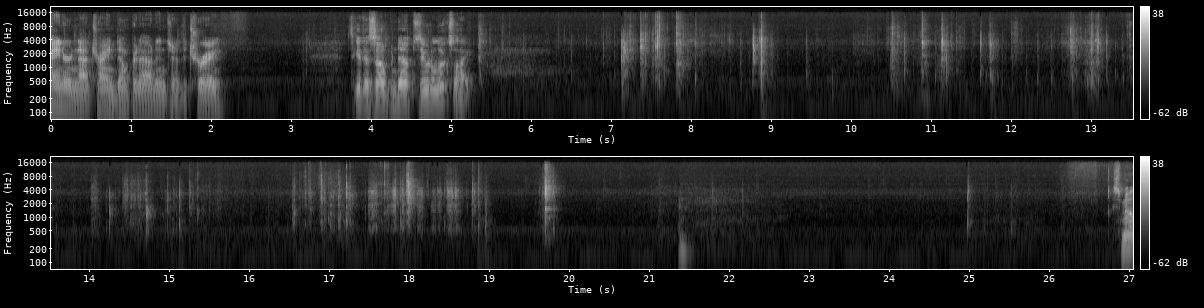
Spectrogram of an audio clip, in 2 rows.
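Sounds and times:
foil crinkling and crumpling: 5.2s - 15.6s, 16.5s - 19.0s
foil lid being peeled: 6.3s - 9.2s, 10.0s - 15.4s, 16.6s - 19.0s.

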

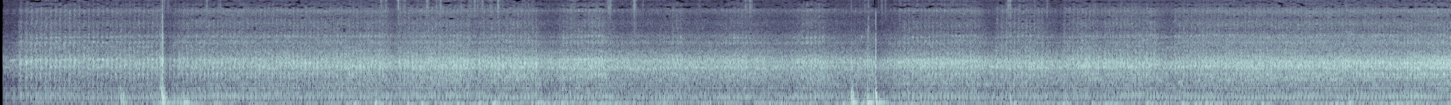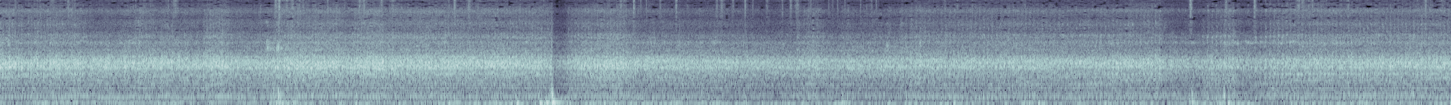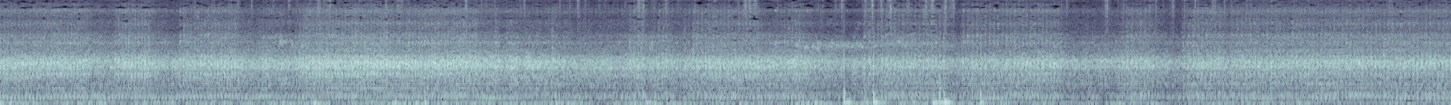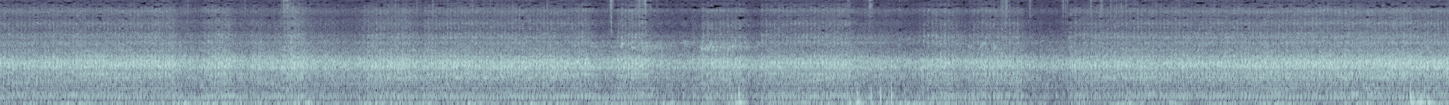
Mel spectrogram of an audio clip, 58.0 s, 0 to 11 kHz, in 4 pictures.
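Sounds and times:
go-kart engine running: 0.0s - 58.0s
sharp knocks: 1.2s - 2.2s.

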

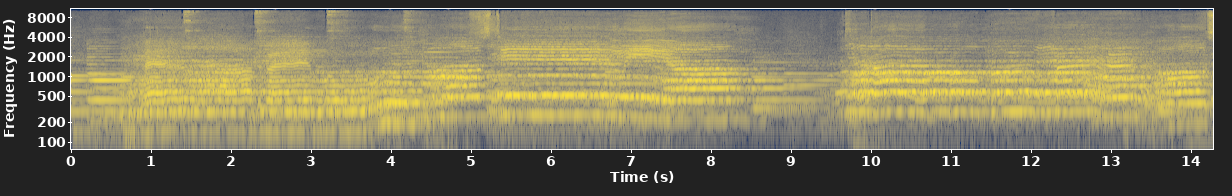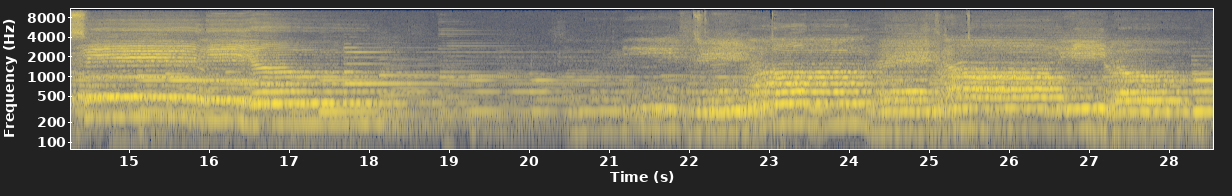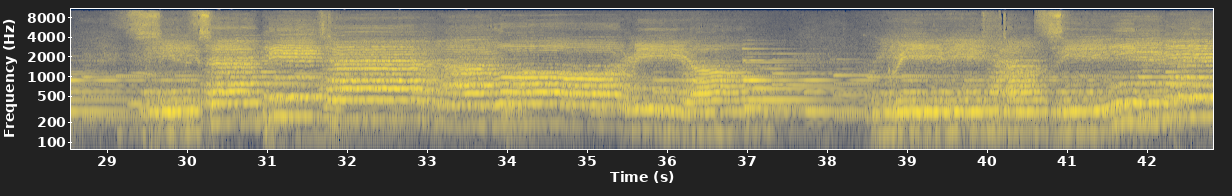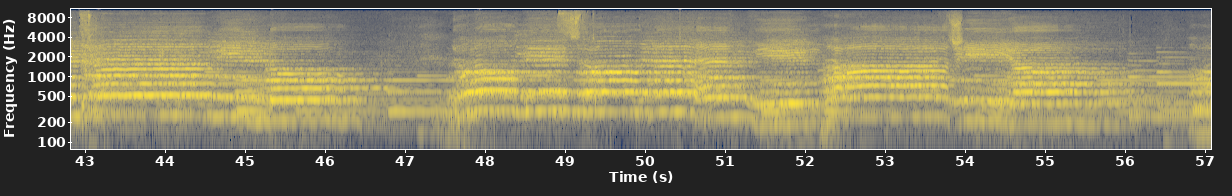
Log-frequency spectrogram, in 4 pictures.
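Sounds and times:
congregation singing a chant: 0.0s - 19.2s, 20.0s - 57.0s.

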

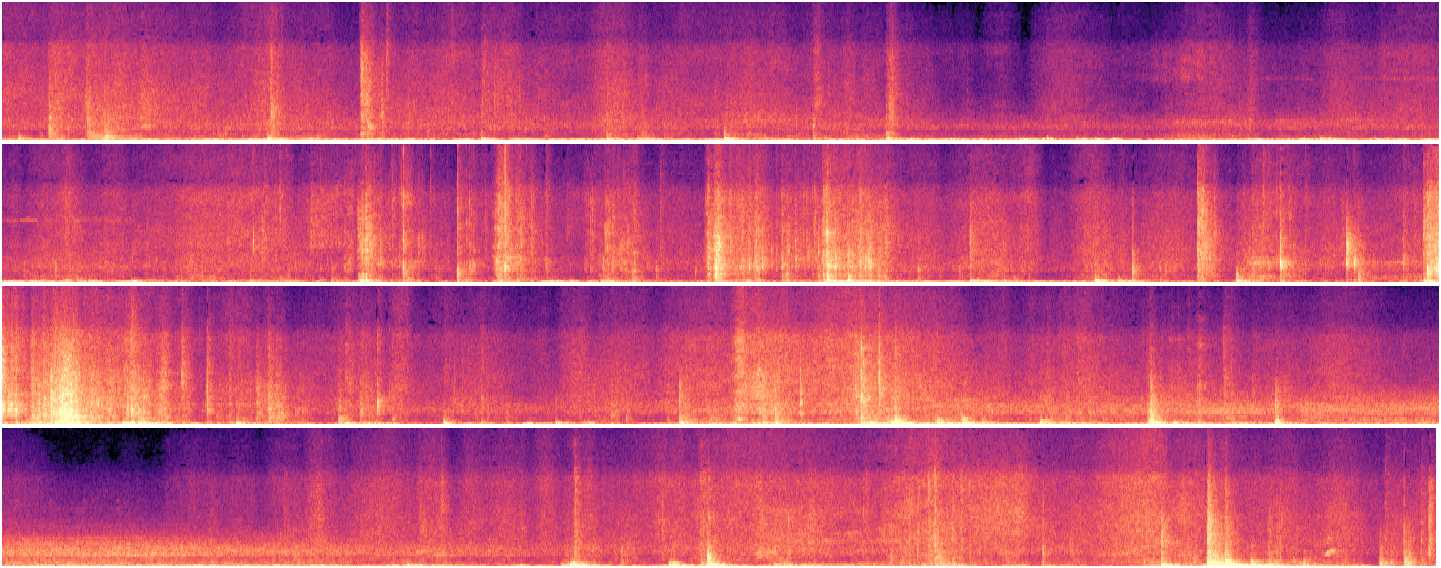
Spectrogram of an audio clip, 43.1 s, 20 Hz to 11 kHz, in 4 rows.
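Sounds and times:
low rumble: 0.0s - 12.4s, 28.1s - 38.9s.

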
